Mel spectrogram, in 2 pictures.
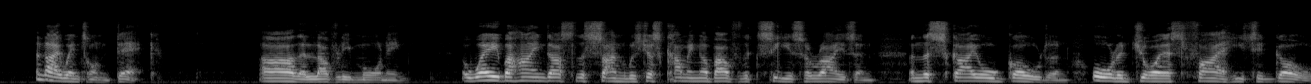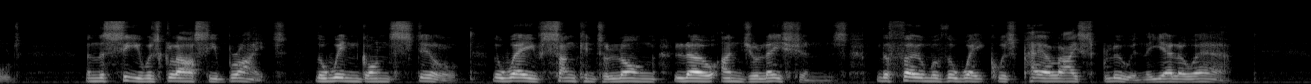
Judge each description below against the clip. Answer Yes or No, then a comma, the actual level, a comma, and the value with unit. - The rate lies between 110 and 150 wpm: Yes, average, 140 wpm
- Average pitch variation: Yes, average, 3.2 semitones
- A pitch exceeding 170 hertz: No, medium, 140 Hz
